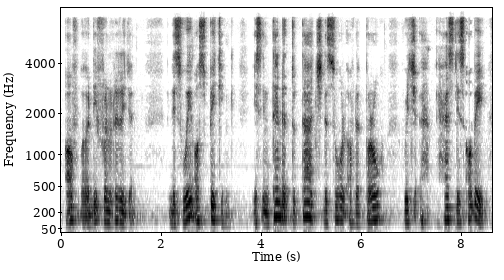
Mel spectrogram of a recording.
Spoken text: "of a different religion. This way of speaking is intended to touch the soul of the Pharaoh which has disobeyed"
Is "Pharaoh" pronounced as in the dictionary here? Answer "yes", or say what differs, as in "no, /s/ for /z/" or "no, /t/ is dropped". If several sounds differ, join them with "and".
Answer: no, /p/ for /f/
